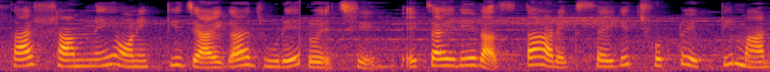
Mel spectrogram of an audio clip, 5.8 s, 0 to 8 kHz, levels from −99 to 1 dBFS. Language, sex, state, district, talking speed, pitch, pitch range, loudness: Bengali, female, West Bengal, Purulia, 195 wpm, 270 Hz, 240-305 Hz, -22 LUFS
